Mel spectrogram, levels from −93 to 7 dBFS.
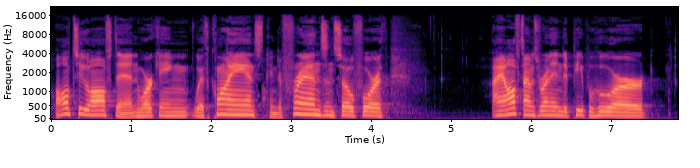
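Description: Speech that jumps forward at 1.07 s (between "all too" and "working with clients"), 2.64 s (before "to friends and so"), 5.9 s and 7.38 s. Each jump drops around 200 to 400 ms of audio. This is compressed frames skipped: whole frames, consistent with about 32 ms each, were missing or rejected by the decoder.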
